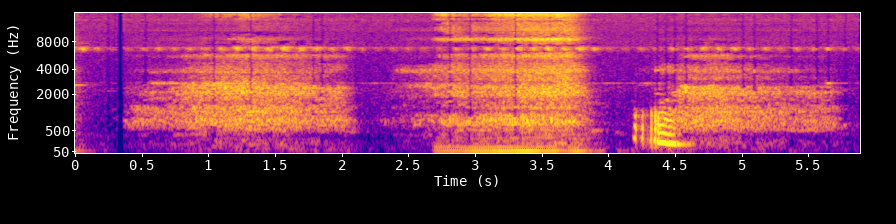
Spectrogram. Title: Sleeping Girl Snoring & Bruxism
